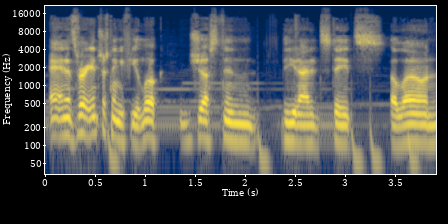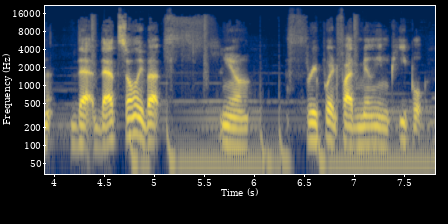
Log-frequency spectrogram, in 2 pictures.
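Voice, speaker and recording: A man consulting on advertising, explaining in a relaxed, conversational way. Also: fairly low pitch, moderate pace, faint music behind. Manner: relaxed, explanatory, uses y'all. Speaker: paid traffic consultant. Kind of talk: casual business conversation.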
